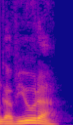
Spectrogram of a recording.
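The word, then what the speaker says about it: גבורה: Ang gaviura se pronuncia exactamente así, angue burra.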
